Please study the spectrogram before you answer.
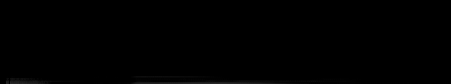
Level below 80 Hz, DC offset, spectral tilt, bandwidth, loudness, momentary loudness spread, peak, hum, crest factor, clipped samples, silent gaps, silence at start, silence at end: -70 dBFS; under 0.1%; -10 dB/octave; 2.1 kHz; -68 LUFS; 2 LU; -56 dBFS; 50 Hz at -70 dBFS; 12 dB; under 0.1%; none; 0.05 s; 0 s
